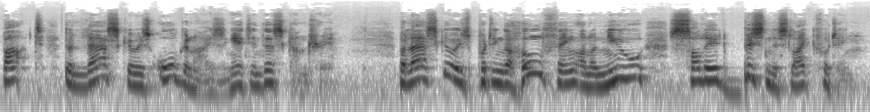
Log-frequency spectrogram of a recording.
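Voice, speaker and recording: An actor playing an earnest, authoritative British police chief in a radio detective drama, grave and deliberate in manner. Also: male voice, sits high, sing-song, a bit bright, breathy edge, full character voice. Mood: explanatory, earnest.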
